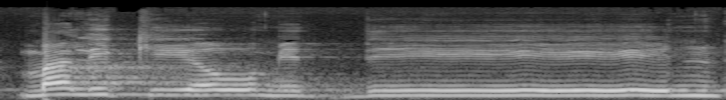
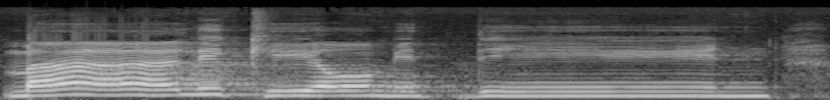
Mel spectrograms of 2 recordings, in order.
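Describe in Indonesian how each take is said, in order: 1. Vokal setelah m dibaca pendek. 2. Vokal setelah m dibaca panjang. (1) "Mimnya dipendekkan" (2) "Mimnya dipanjangkan"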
